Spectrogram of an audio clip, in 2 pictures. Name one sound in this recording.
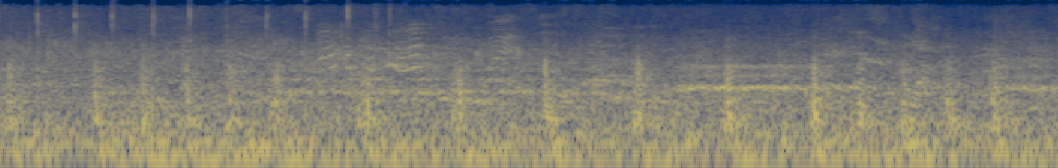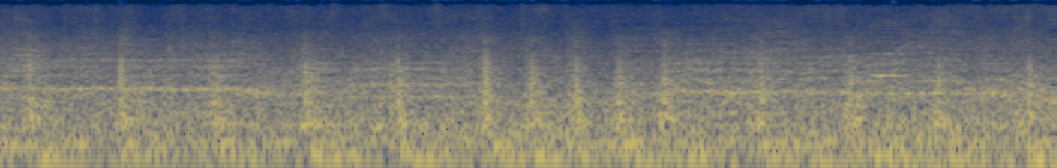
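A large crowd of fans chants in unison outdoors.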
